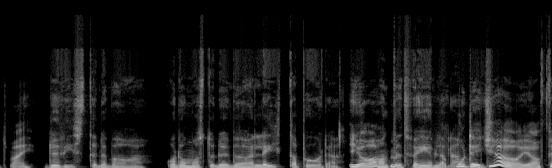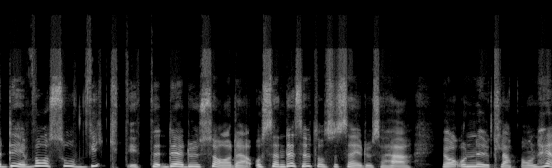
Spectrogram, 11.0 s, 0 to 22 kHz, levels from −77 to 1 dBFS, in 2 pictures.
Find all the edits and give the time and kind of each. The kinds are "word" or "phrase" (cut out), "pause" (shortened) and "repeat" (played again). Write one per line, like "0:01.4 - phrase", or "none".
0:04.5 - word

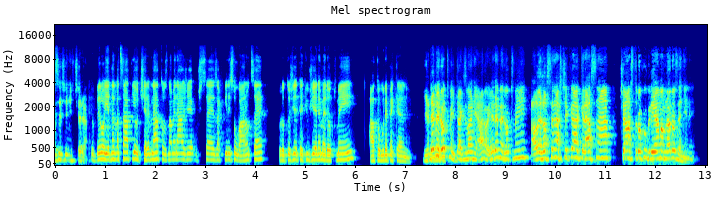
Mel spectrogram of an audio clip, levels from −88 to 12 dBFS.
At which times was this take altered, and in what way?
none

